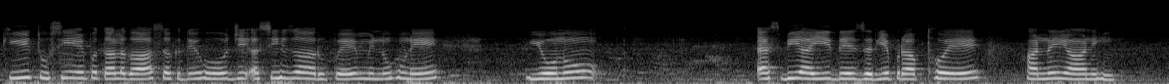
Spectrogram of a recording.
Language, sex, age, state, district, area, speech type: Punjabi, female, 18-30, Punjab, Pathankot, urban, read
